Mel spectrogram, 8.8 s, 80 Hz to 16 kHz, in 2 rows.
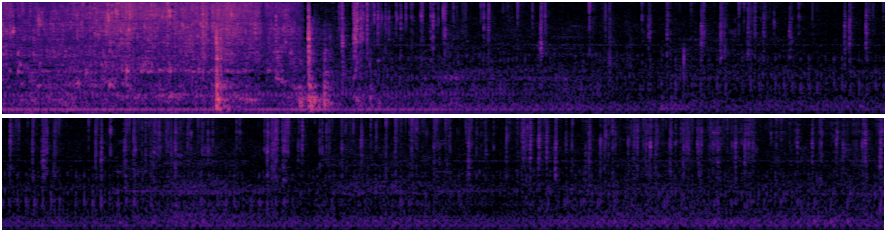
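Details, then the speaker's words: Flojet 12 V agricultural sprayer pump fitted to a Zodi camp shower: steady, quiet low hum under the splash of flowing water; pump running smoothly and delivering flow. "as you can hear the pump is really quite quiet"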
